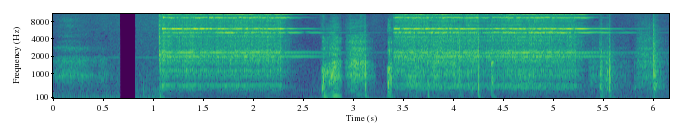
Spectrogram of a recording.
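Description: Desk telephone ringing twice, each ring a steady, high electric tone lasting one to two seconds, with a short pause between.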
